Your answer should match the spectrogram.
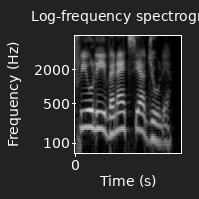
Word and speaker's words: Friuli Venezia Giulia: Far, far to the northeast, we find this sort of square-shaped region called Friuli Venezia Giulia. – Okay. I love having the official pronunciation of things.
